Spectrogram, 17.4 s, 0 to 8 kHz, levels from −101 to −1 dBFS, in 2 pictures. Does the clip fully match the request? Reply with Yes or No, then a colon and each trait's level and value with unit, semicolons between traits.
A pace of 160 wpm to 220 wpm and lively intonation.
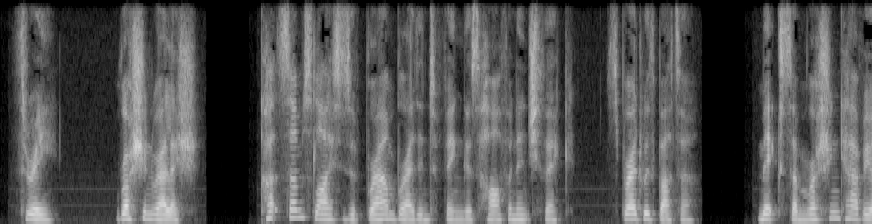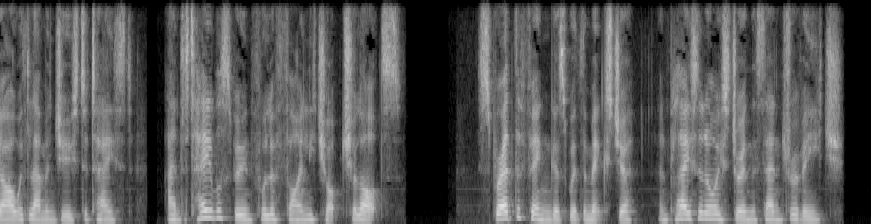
No: average, 170 wpm; average, 3.1 semitones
